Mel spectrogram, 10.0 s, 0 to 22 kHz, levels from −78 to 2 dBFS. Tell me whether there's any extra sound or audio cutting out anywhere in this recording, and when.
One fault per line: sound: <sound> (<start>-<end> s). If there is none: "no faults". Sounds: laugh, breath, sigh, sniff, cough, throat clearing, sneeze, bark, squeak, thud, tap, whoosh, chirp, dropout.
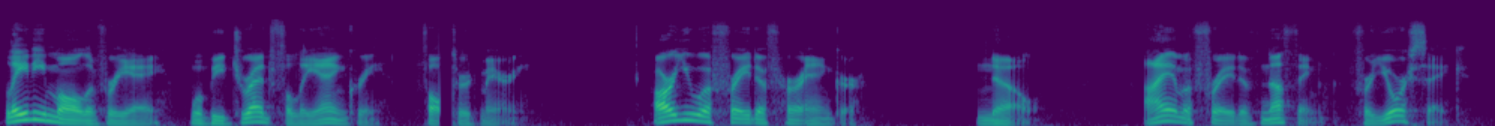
sound: dropout (2.9-3.0 s)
